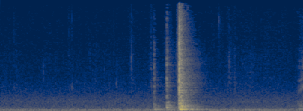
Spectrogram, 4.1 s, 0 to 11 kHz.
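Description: Outlet nipple of a Watts QT-101 closet carrier pushed through the wall plate into the carrier body, with one short clunk about two and a half seconds in as it seats.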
